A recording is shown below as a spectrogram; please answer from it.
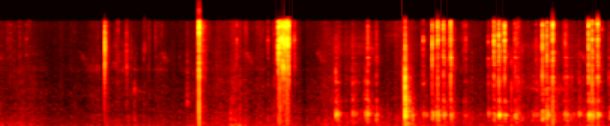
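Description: Metal hand tools clicking and clinking against a motorcycle's rear brake caliper as its mounting bolt is fitted, a few separate clicks at first, then a quick run of clicks near the end.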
